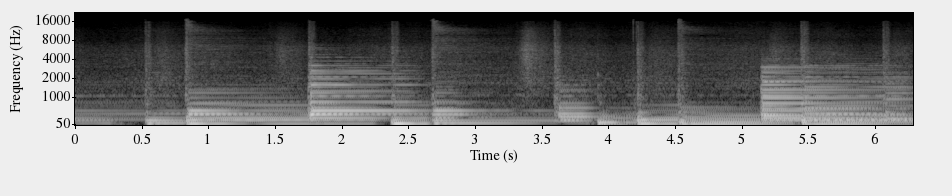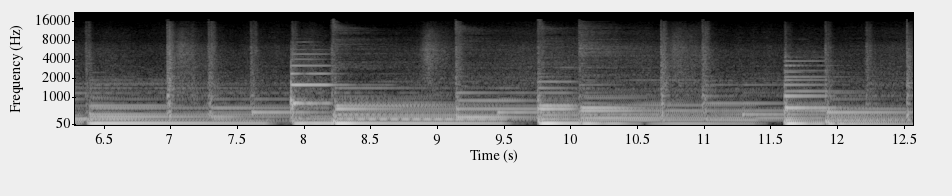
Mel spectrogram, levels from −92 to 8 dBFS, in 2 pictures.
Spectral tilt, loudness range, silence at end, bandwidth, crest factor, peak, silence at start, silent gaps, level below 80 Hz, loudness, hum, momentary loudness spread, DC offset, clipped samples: -7.5 dB/octave; 3 LU; 0 s; 12 kHz; 16 dB; -4 dBFS; 0 s; none; -24 dBFS; -22 LUFS; none; 13 LU; under 0.1%; under 0.1%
